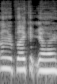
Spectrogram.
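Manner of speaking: words yawned out, very high-pitched and loud. Doing a late-night voiceover, yawning while talking. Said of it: "I'm not trying to yawn on y'all's ear".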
